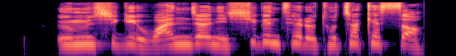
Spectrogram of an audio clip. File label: anger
